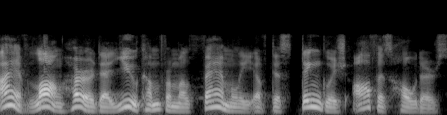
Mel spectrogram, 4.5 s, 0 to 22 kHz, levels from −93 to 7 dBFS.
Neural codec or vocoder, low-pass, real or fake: none; 7.2 kHz; real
